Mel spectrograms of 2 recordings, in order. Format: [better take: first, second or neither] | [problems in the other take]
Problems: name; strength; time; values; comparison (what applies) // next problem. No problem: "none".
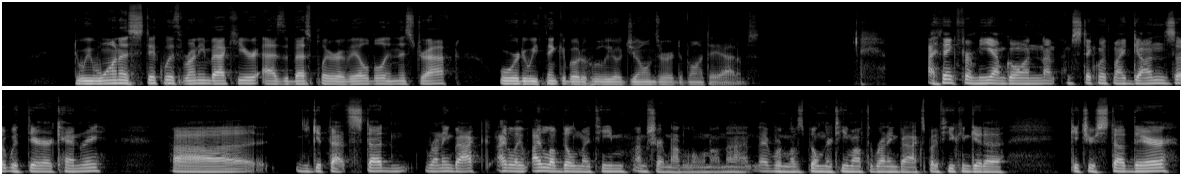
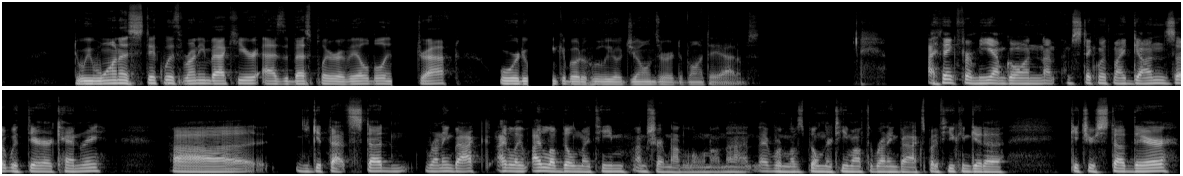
first | audio cutting out; at 4 s and at 5.5 s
